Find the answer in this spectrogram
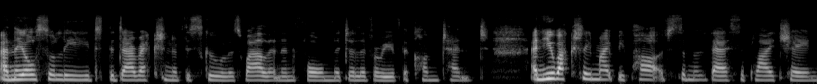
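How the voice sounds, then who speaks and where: A woman at medium pitch with a northeast England accent, monotone and flat, big swings in loudness, dry and close with no echo, over a quiet background. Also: fairly quick pace. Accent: northeast England, kept. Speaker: construction trainer and coach. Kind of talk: webinar presentation. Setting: online webinar. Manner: hesitant with fillers.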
